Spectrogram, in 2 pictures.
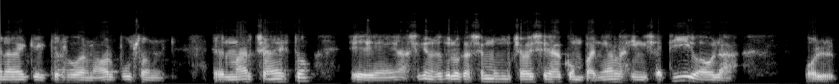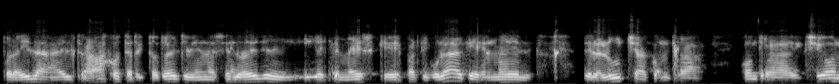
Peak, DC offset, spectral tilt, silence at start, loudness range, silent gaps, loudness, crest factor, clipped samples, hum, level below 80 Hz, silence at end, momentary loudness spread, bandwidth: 0 dBFS; under 0.1%; -5 dB/octave; 0 s; 2 LU; none; -15 LUFS; 14 dB; under 0.1%; none; -70 dBFS; 0 s; 6 LU; 8.6 kHz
